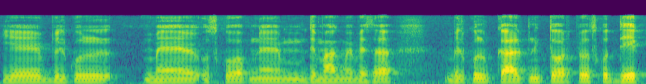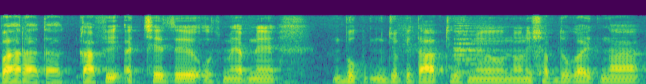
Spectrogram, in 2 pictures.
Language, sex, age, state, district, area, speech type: Hindi, male, 18-30, Madhya Pradesh, Bhopal, urban, spontaneous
